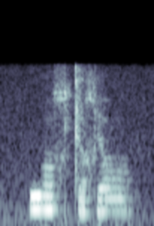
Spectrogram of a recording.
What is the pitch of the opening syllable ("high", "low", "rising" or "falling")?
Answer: high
